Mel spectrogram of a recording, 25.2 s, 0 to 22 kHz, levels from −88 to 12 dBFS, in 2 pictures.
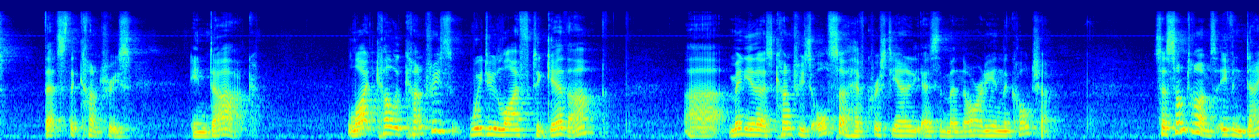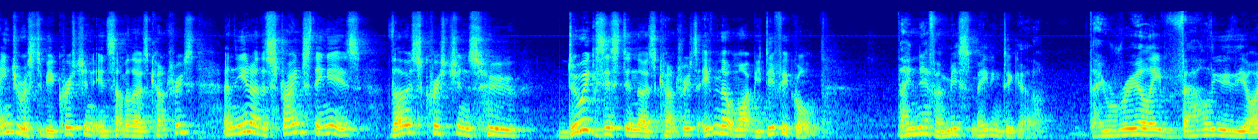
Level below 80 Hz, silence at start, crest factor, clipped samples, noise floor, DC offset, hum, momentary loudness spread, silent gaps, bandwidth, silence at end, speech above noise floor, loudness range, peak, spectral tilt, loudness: -64 dBFS; 0 s; 18 dB; under 0.1%; -52 dBFS; under 0.1%; none; 10 LU; none; 16 kHz; 0 s; 29 dB; 3 LU; -6 dBFS; -5.5 dB/octave; -24 LUFS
